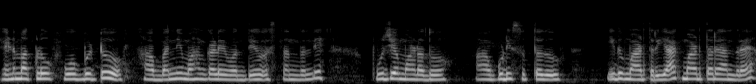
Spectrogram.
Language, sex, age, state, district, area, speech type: Kannada, female, 18-30, Karnataka, Vijayanagara, rural, spontaneous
